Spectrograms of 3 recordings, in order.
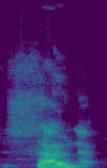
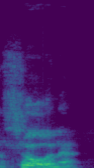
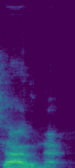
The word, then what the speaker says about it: sauna: No, and it's sauna. I learned this from Peter P's Finland book. It's not sauna, it's sauna. That's how you pronounce it.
